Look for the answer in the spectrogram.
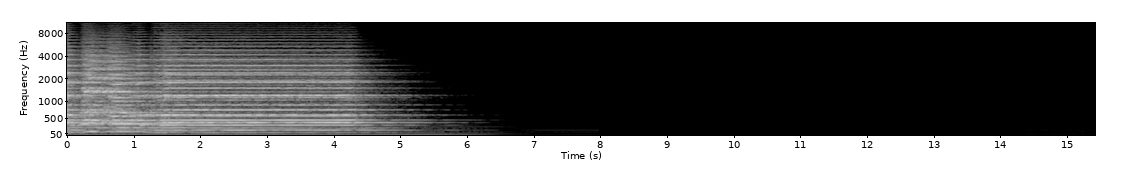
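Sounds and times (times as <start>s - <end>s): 
baroque orchestral suite movement in D major: 0.0s - 5.3s.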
